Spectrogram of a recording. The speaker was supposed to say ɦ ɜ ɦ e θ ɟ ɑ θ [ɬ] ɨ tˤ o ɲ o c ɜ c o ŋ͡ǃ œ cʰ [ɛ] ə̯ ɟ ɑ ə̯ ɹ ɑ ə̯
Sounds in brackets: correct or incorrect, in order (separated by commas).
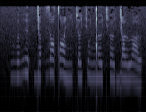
incorrect, incorrect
